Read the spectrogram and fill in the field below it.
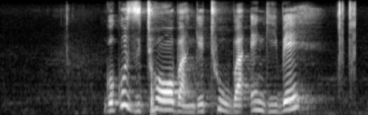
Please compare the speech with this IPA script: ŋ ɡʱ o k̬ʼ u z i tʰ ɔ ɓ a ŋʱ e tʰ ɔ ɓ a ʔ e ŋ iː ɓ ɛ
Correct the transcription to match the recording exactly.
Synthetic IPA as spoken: ŋ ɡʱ o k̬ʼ u z i tʰ ɔ ɓ a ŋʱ e tʰ u ɓ a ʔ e ŋ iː ɓ ɛ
